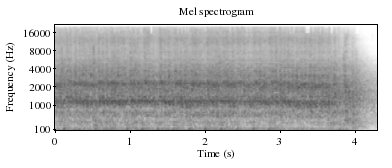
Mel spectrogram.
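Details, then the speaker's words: 1975 Honda Goldwing 1000, stored 25+ years: starter spins the engine in a fast steady churn but it never catches; no fuel reaching carbs on reserve or on, petcock/tank outlet clogged. "So it looks like we weren't getting any gas when it's on reserve or on."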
